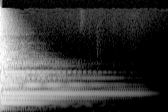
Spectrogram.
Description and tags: Timbales High Rimshot (Macho)
One shot sample of my LP Matador Timbales.
Rimshot on the high drum (macho)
